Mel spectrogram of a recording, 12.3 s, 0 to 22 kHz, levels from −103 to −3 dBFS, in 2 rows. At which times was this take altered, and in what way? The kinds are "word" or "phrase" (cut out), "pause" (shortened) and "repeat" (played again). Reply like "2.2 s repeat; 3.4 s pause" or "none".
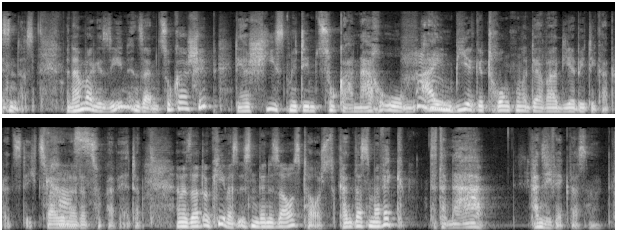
10.3 s pause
